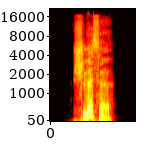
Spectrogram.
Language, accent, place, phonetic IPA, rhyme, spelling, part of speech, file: German, Germany, Berlin, [ˈʃlœsə], -œsə, schlösse, verb, De-schlösse.ogg
- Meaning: first/third-person singular subjunctive II of schließen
